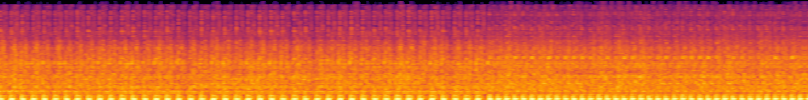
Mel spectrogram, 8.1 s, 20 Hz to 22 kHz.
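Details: Ford Model 100 garden tractor (made by Jacobson) with old single-cylinder Kohler, first start-up: steady even thump, no misses or knocks; some carbon blown out of exhaust at first start, carburetor adjusted, charging system working; runs nicely.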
